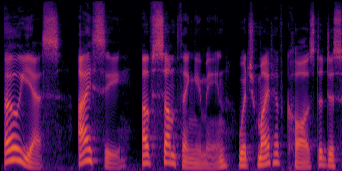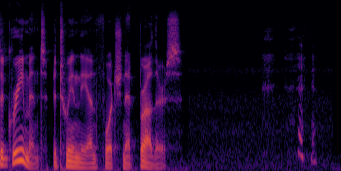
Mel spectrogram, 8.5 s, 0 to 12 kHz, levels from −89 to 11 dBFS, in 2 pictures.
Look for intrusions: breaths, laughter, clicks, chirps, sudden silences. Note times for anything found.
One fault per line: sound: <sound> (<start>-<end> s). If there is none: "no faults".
sound: laugh (7.5-8.3 s)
